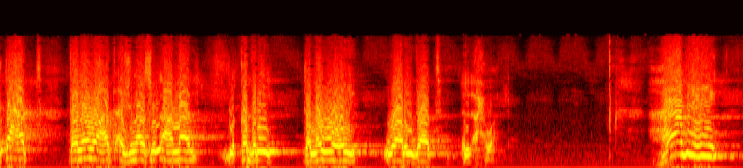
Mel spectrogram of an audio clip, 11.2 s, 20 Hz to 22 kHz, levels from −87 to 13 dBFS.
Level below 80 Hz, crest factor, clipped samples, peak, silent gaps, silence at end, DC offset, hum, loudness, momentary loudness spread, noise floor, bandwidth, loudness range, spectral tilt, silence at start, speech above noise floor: -44 dBFS; 10 dB; under 0.1%; -8 dBFS; none; 0 s; under 0.1%; none; -16 LUFS; 17 LU; -51 dBFS; 10.5 kHz; 8 LU; -4.5 dB/octave; 0 s; 36 dB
